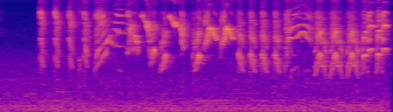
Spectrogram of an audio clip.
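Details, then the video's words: Hooded siskin, a male described as a top singer, singing while held in the hand: after a short silence a rapid, continuous twittering of high chirps, trills and buzzy rising and falling notes runs without pause. "Cabecita Negra Canta En La Mano / Pintassilgo Cante Na Mão"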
